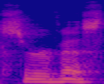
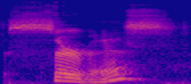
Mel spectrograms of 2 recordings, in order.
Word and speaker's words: service: Then if I change to service, we don't actually stress it like service like I just did. It's service. Again, first syllable stress.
